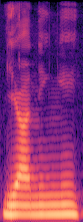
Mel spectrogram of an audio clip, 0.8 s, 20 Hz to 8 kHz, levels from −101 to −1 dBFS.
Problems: none marked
